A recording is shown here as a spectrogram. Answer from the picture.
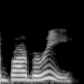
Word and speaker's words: Barbari: Then there is the Barbarie. Emphasize emphasis on the last syllable.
